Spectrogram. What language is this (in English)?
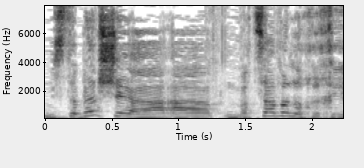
Hebrew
